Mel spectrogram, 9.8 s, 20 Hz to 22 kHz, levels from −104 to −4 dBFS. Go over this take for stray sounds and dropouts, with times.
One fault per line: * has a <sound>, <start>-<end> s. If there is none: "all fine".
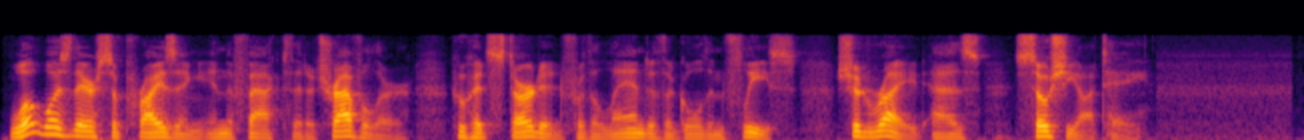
all fine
